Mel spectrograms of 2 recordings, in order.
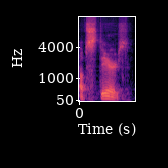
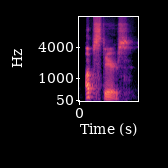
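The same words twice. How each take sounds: First: It is said the usual way. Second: It is said the New Orleans way. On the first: "instead of" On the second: "down in New Orleans, they say"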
